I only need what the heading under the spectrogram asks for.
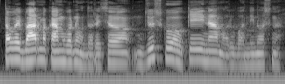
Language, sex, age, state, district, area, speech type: Nepali, male, 18-30, West Bengal, Kalimpong, rural, spontaneous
